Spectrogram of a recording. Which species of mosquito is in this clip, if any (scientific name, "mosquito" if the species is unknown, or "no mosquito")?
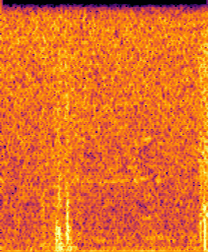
Anopheles gambiae s.s.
